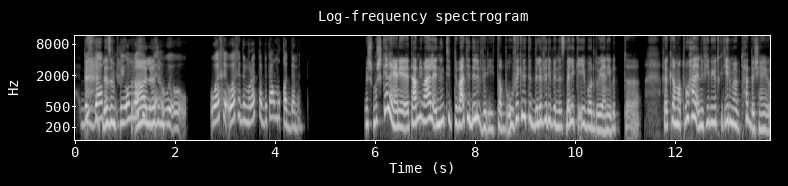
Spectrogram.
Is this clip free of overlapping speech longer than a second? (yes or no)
no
